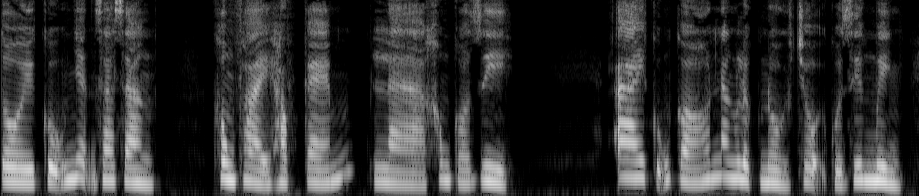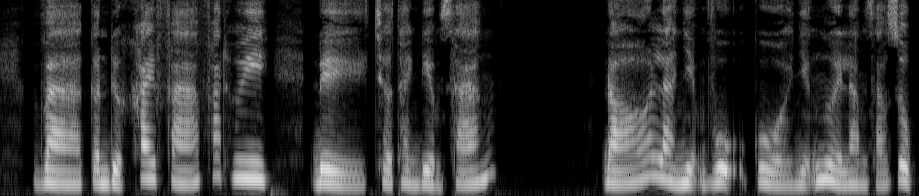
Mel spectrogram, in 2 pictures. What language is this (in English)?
Vietnamese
